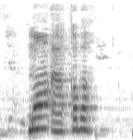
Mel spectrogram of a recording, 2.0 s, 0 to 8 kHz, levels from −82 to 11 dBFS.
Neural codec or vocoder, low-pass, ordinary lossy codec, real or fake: none; 7.2 kHz; AAC, 32 kbps; real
